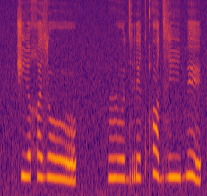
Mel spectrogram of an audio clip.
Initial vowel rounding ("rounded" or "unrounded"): unrounded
